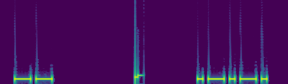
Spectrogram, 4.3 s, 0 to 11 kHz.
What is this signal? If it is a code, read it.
Morse code, heard as a keyed tone, about 15 wpm, 700 Hz. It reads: M <AR>
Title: Single Character (Letter:Number:Punctuation:Prosign) 15wpm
